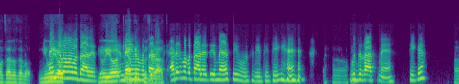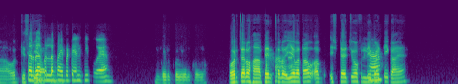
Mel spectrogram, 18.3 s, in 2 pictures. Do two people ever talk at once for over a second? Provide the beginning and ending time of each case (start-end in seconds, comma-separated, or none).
2.0-3.4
